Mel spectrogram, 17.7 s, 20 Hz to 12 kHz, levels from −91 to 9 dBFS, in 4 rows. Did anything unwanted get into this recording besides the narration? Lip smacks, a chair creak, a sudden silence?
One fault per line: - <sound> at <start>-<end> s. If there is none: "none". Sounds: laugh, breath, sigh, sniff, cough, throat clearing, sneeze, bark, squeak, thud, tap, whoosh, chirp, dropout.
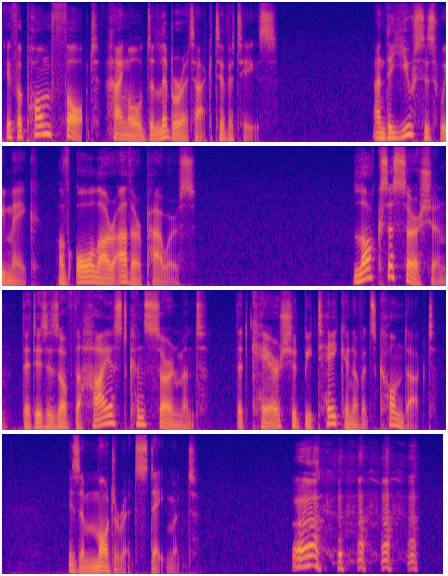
- dropout at 0.8-0.8 s
- laugh at 16.2-17.5 s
